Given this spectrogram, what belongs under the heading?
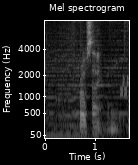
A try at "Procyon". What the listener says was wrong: No. It's a K. It's a K. It's Procyon. Unless it's a soft K.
